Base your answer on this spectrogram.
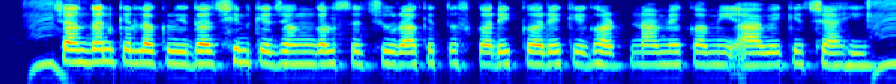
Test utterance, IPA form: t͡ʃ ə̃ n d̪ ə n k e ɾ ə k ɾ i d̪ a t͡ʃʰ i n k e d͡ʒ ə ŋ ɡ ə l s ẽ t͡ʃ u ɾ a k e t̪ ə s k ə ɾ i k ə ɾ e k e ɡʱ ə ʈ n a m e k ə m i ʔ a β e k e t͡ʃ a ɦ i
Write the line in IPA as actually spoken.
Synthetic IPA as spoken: t͡ʃ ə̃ n d̪ ə n k e l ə k ɾ i d̪ a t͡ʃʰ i n k e d͡ʒ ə ŋ ɡ ə l s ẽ t͡ʃ u ɾ a k e t̪ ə s k ə ɾ i k ə ɾ e k e ɡʱ ə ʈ n a m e k ə m i ʔ a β e k e t͡ʃ a ɦ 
